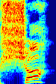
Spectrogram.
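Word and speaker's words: Shough: Tyler Shuck. Is that how it's pronounced? Shuck.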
